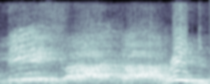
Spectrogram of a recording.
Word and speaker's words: read: अब देखिए रीड में क्या है, READ रीड है ना, तो READ रीड, स्पेलिंग सेम होगा, READ। अब प्रोनाउंसिएशन में डिफरेंट है, प्रोनाउंसिएशन अलग होगा। प्रोनाउंसिएशन क्या होगा, रीड रेड रेड, बोलिए तो कम केम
